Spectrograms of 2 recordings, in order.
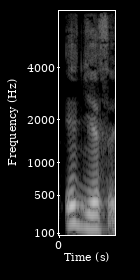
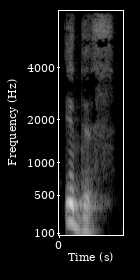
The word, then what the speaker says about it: Idis: In fact, the Teres Yisrael says that it shouldn't be pronounced Igis, it should be pronounced Idis.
